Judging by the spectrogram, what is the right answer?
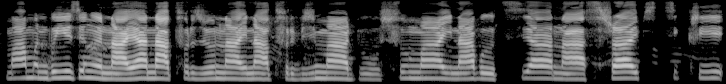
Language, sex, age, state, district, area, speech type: Bodo, female, 60+, Assam, Chirang, rural, spontaneous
